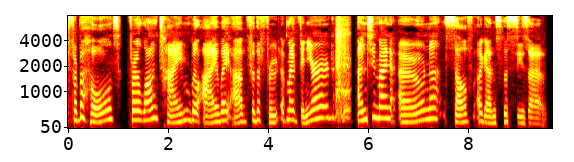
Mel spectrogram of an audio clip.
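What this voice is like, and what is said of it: Valley Girl accent with vocal fry. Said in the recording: “a Southern California Valley Girl accent with like the dreaded vocal fry ... That's the vocal fry there.”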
